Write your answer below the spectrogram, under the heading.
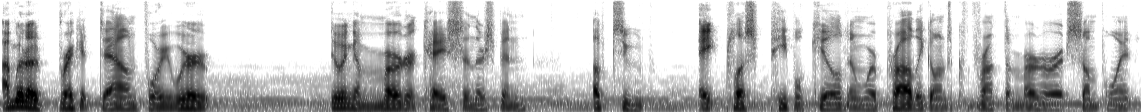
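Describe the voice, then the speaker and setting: A man's voice: lowish voice, steady tone, unhurried, soft background music. A man playing a tabletop roleplaying game, talking in a blunt, informal way. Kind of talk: casual tabletop roleplay chat.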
